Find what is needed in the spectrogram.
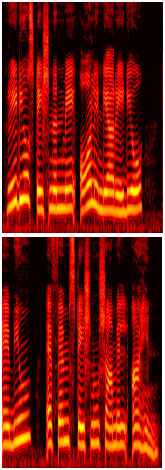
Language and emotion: Sindhi, neutral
